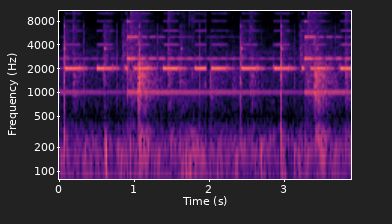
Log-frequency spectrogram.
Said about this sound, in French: Alors, avez-vous trouvé quel objet produit ce son ? L'objet qui produit ce son était le micro-ondes.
